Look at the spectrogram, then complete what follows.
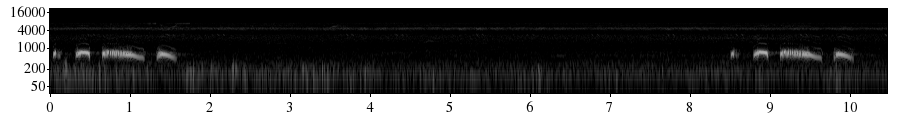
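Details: Spotted dove giving live cooing for use as a speaker lure: two phrases of rolling coos, each ending in a longer note sliding downward, with a quiet gap between and a steady high hum throughout.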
